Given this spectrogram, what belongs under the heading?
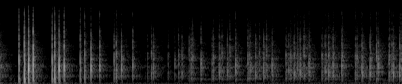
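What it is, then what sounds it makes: Cardboard medicine box tapped with nails. A small, hollow cardboard medicine box, held in both hands, is tapped rapidly with long nails. The result is a quick, uneven run of dry, hollow clicks with a mid-pitched tone and bright edges and no ring. The first few taps are the loudest, and the rest continue at a softer, steadier level.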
